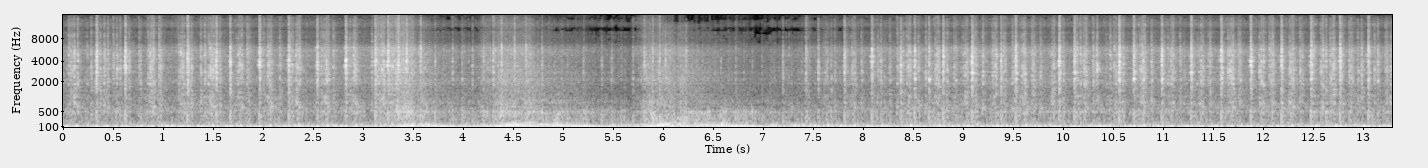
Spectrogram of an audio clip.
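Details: 1966 Belvedere V8 after swapping a flooding cheap Quadrajet for a rebuilt used Edelbrock carburetor: even idle then two clean throttle blips rising and settling, no stumble or misfire; normal running.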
